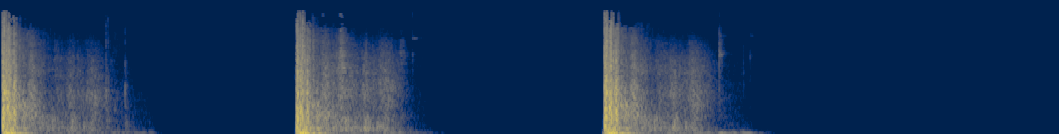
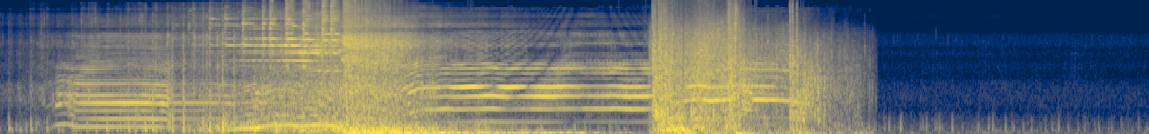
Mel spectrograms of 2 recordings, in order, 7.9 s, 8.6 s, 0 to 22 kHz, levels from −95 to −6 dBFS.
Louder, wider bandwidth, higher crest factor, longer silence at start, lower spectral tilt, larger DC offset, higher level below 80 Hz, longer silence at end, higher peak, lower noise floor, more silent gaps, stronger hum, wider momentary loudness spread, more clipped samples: second, -28 LUFS vs -11 LUFS; second, 14.5 kHz vs over 20 kHz; first, 26 dB vs 14 dB; about the same, 0 s vs 0.05 s; first, -4 dB/octave vs -2.5 dB/octave; neither; second, -38 dBFS vs -22 dBFS; first, 2.7 s vs 2.1 s; second, -6 dBFS vs 0 dBFS; first, -70 dBFS vs -55 dBFS; first, 1.22-2.21 s, 3.51-4.52 s vs none; neither; first, 25 LU vs 14 LU; neither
